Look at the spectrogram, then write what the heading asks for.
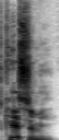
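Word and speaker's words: Kissimmee: we'll be out there how is it pronounced it's not kissing me you can see me kissing me yeah it's kissing me kissing me so what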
